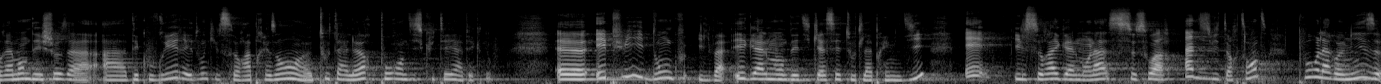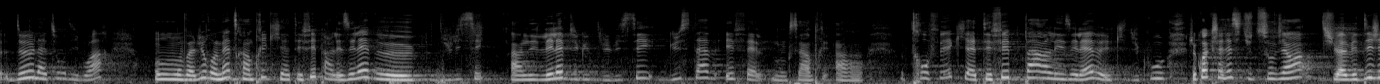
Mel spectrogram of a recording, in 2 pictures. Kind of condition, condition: setting, busy venue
